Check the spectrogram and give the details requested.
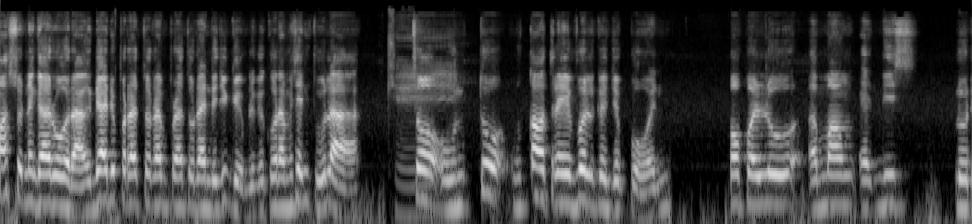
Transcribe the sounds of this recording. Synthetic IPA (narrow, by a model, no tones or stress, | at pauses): asʊʔ̚nəɡaɾaoɾaŋdiaadəpəɾat̪uɾanpəɾat̪uɾandiəd͡ʒuɡabləɡəkuɾaŋmat͡ʃamit̪ulah | sount̪ʊʔəŋkawt̪ɾɛvəlkəd͡ʒəpʊnkawpərluəmãmɛt̪̚lislu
